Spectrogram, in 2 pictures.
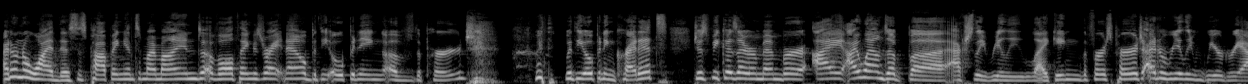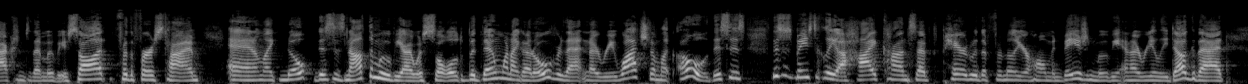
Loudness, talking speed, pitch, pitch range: -24 LUFS, 245 wpm, 225 Hz, 195-255 Hz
